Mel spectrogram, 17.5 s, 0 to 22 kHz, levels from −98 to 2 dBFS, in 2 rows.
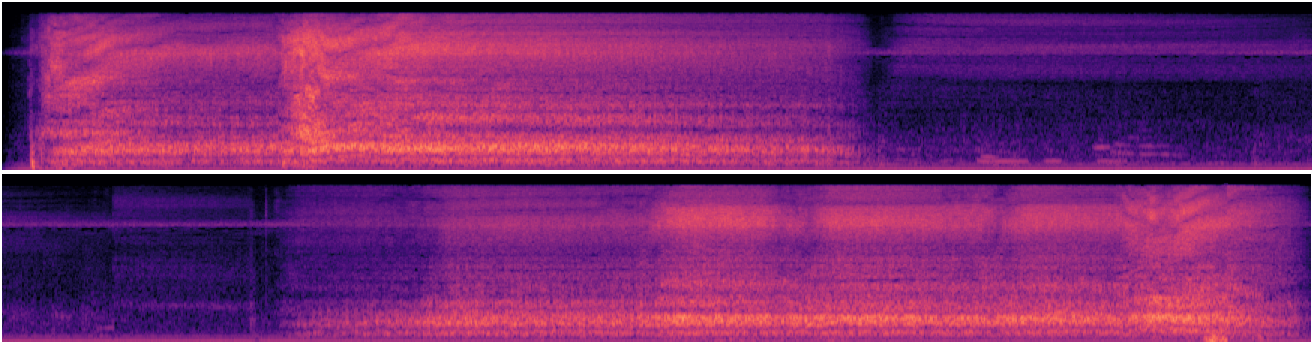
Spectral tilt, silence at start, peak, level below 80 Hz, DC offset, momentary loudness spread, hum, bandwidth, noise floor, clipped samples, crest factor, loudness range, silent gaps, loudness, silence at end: -1 dB/octave; 0.2 s; -6 dBFS; -50 dBFS; under 0.1%; 16 LU; none; 16.5 kHz; -52 dBFS; under 0.1%; 20 dB; 18 LU; none; -24 LUFS; 0 s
